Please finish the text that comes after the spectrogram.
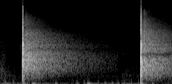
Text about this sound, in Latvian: Ja es tagad sastīšu plauksts, tad nebūs nekāda atbalsts, bet būs skaņas rimstoša tāda.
